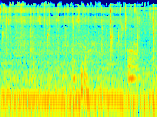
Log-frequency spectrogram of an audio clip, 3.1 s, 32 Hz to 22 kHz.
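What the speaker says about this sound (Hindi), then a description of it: "अभी हम ये 4 फ्राई कर लेते हैं, उसके बाद इससे करेंगे।" Lamb shami kebabs frying in oil in a pan, a soft continuous sizzle and crackle with occasional brief scraping or turning sounds close by.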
